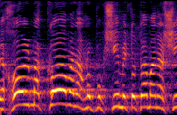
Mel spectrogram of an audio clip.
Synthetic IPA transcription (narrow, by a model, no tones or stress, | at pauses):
bexolmakomanaχnupoɡʃimet̪ot̪amanaʃiː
